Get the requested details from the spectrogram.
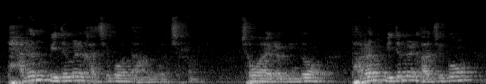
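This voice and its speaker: A man's voice: a little high, lively intonation, brisk, dark tone. A male pastor preaching a sermon in a church, asking the congregation rhetorical questions. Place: church sanctuary. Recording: very echoey church hall, voice from far off.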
